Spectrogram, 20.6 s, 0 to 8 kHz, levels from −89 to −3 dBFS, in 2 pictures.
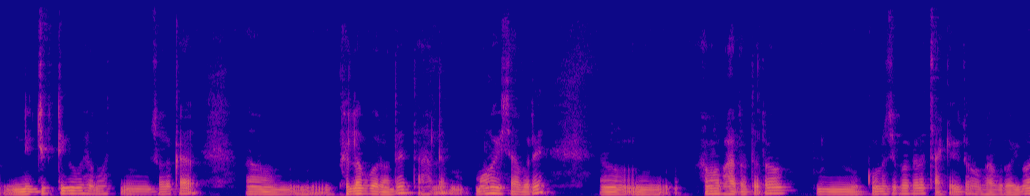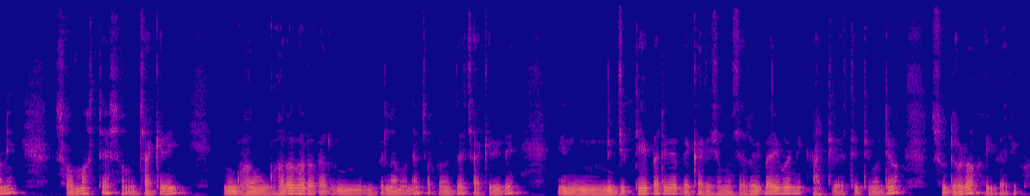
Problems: low volume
